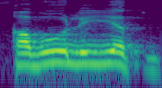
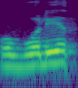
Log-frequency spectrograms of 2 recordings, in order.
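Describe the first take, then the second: First: The first syllable has an 'a' vowel. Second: The first syllable has a vowel other than 'a'. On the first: The speaker calls it right. "बिफ़तहिल क़ाफ़" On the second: The speaker calls it wrong. "कबूलियत नहीं"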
